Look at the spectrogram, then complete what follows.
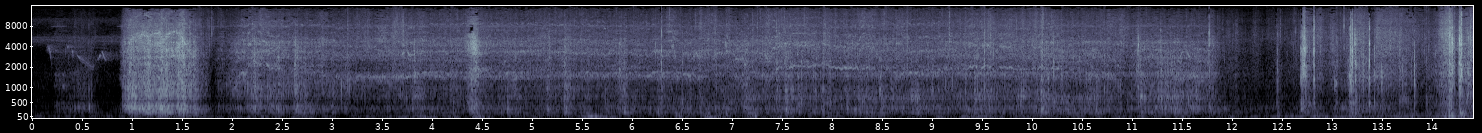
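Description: Enduro Trail Walker RC crawler truck driving over dirt and gravel: a small electric motor and gears whining steadily, with a louder burst about a second in. A few sharp clicks and knocks come near the end.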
